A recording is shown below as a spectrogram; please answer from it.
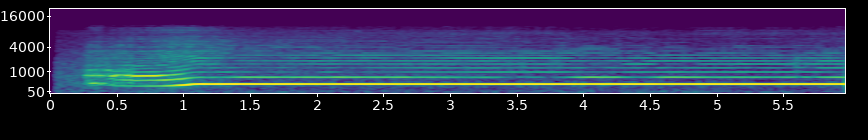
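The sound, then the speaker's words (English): A conch shell being blown, from a Lord of the Flies adaptation: a loud, horn-like tone that slides upward in pitch at first, then holds steady and sustained with rich overtones. “That was the sound of the conch.”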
